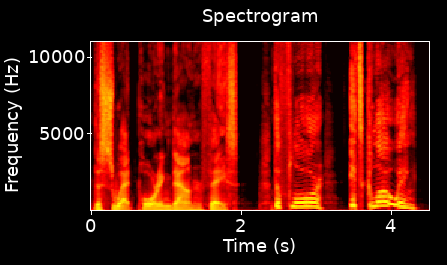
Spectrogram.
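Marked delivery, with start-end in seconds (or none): 2.5-4.4 high-pitched panicked cry; shrieking. A narrator's reading. Girl sees the floor glowing, high panicked shriek. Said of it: "Veronica shrieked".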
